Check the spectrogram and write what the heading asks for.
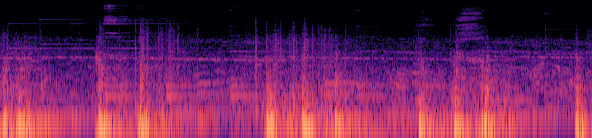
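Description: Fireworks burst in a quick series of booming thuds over a murmuring crowd, several loud pops overlapping with crackling tails, reverberating through an outdoor festival scene.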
